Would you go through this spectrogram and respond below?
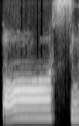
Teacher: But instead of saying seen, you won't say the n at the end. We will join it straight into the meme and we'll say seem. So we'll hear the m sound instead.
